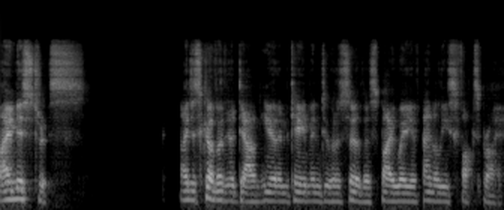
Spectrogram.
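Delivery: deep, low masculine character voice. Game master voicing a figure answering a player's question: deep masculine voice. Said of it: "The figure speaks in a deep masculine voice".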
